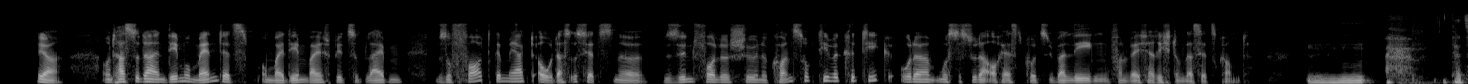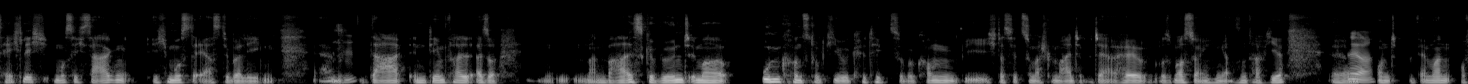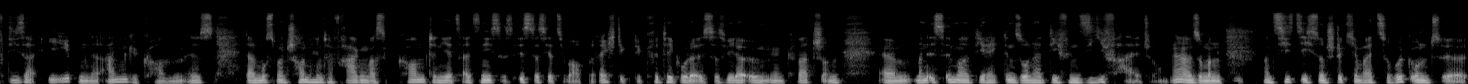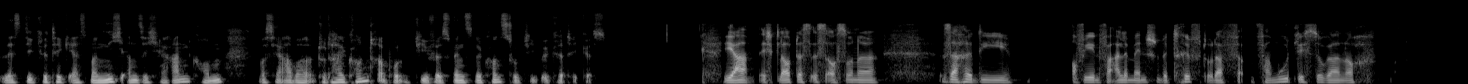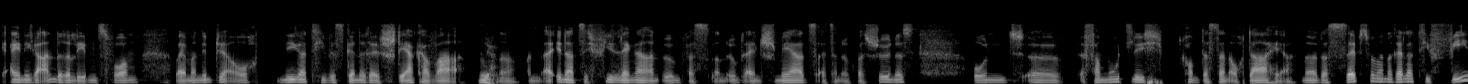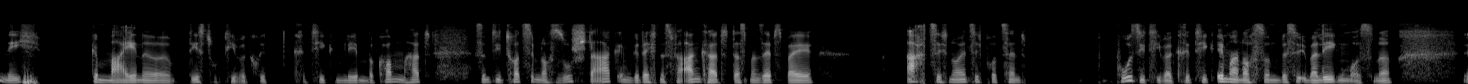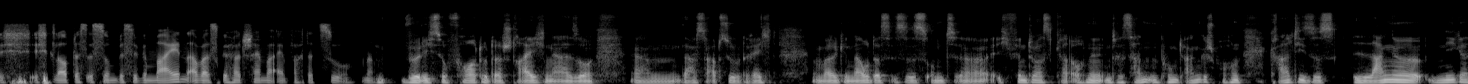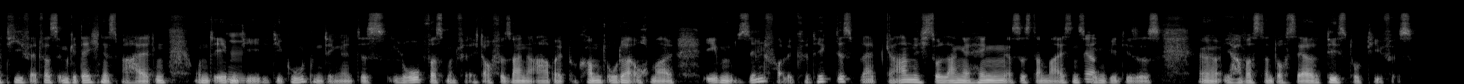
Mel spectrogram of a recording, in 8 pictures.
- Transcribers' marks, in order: chuckle
- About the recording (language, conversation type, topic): German, podcast, Wie gehst du mit Kritik an deiner Arbeit um?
